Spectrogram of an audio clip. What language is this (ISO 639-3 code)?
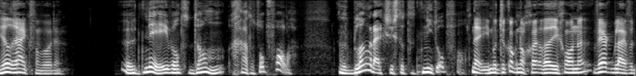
nld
